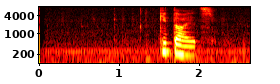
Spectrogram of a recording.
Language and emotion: Russian, neutral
